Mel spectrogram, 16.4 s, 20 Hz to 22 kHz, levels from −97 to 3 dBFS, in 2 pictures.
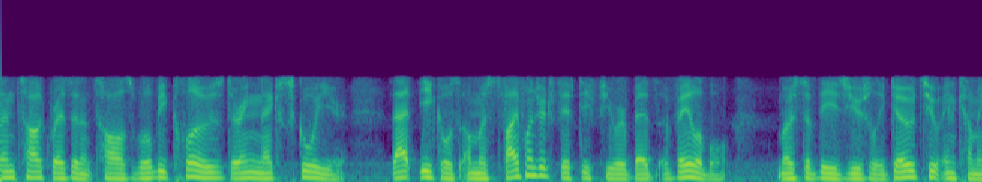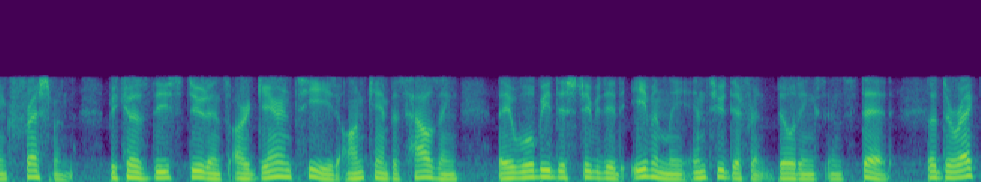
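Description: Speech that sounds narrow and boxed-in from start to finish, with nothing above about 3.8 kHz, a fine granular hiss running underneath, scratchy s sounds, and roughness on louder, brighter moments: the plainly audible signature of the Bluetooth CVSD headset codec. CVSD codes each sample as a single up-or-down bit at a high rate, fitting a 64 kbps link, with an adapting step size. Fast, loud high content outruns that step and distorts, while the constant stepping leaves the grainy noise floor.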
